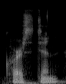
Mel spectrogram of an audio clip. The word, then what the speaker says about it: quercetin: vitamin d zinc quercetin so how do you pronounce that quercetin yeah um i take um what is the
